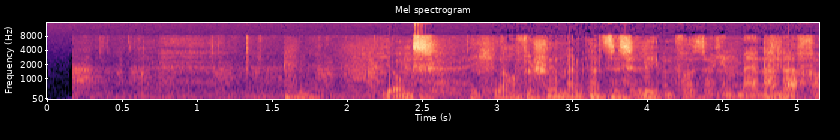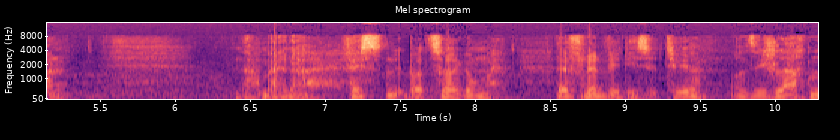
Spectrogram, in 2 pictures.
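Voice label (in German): acting, Aufgebracht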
